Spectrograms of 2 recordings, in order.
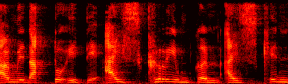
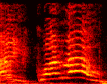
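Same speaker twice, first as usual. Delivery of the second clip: excited greeting; 4 dB louder than usual. Acted.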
